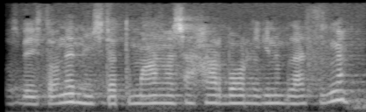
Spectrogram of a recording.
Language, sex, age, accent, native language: Uzbek, male, 18-24, Andijon, Uzbek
